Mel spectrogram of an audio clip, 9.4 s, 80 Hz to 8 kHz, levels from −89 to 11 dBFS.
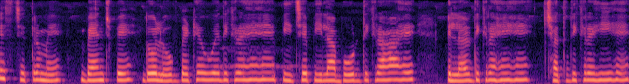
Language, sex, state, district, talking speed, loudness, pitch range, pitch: Hindi, female, Jharkhand, Jamtara, 165 wpm, -17 LUFS, 220-240 Hz, 230 Hz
